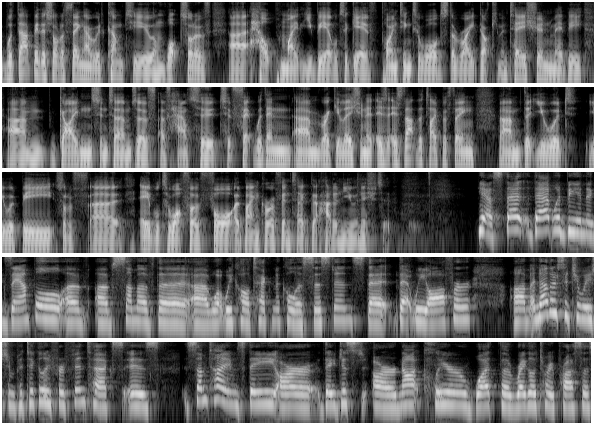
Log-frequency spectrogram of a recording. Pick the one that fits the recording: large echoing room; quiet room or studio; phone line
quiet room or studio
